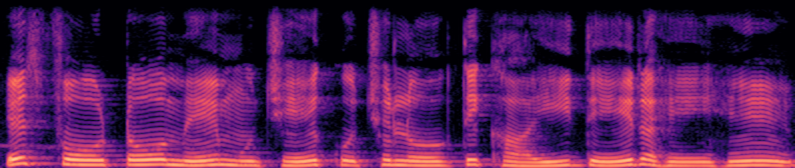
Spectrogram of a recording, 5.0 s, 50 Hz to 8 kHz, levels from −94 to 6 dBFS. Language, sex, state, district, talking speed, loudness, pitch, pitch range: Hindi, female, Madhya Pradesh, Umaria, 120 wpm, -15 LUFS, 205 Hz, 190-225 Hz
